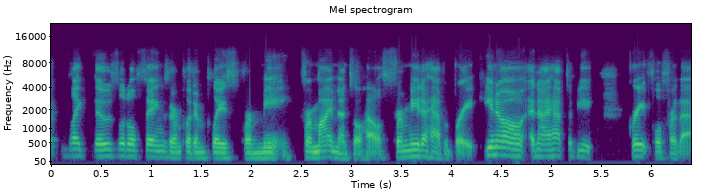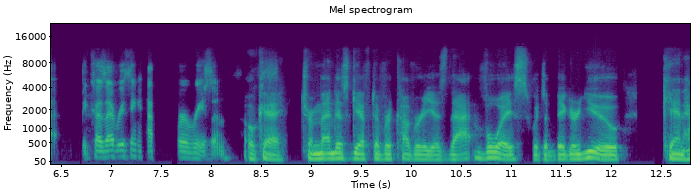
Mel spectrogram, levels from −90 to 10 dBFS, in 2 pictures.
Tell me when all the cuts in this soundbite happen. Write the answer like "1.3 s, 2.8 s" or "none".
1.3 s, 2.5 s, 8.3 s, 11.3 s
